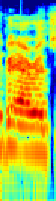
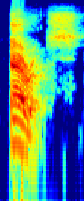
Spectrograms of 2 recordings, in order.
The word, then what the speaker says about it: ארץ: The first eretz that I say is be'eretz, but you don't say be'eretz, you say just eretz.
